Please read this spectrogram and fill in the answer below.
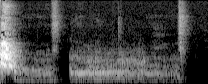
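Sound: dog barking and growling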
